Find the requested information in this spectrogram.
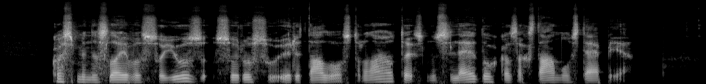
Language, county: Lithuanian, Marijampolė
